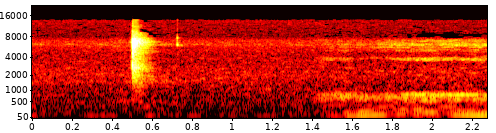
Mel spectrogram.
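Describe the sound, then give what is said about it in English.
A faint, muffled snore heard through a wall builds in the second half, a low rasping drone, after a brief sharp click near the start. No one speaks. “you could hear snoring through the wall.”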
